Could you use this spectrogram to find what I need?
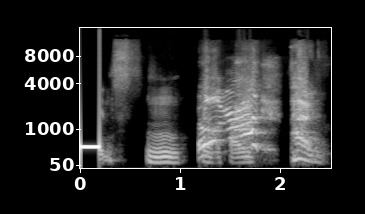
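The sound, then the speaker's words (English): A short, loud censor bleep, a steady pure electronic tone masking a spoken word, followed at once by ongoing conversational speech. “I'll just beep that one out.”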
